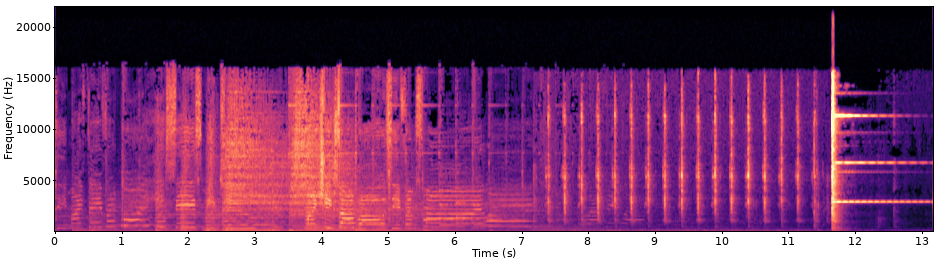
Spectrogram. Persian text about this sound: صدای زنگ گاز من میاد، صدای زنگ گاز میاد، وقتشه که نودلا رو آبکش کنم.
